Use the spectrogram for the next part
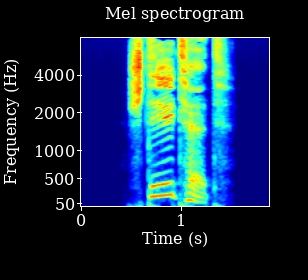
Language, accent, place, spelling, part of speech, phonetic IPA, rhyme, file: German, Germany, Berlin, stilltet, verb, [ˈʃtɪltət], -ɪltət, De-stilltet.ogg
- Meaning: inflection of stillen: 1. second-person plural preterite 2. second-person plural subjunctive II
